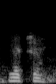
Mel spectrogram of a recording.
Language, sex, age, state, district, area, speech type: Maithili, male, 30-45, Bihar, Purnia, urban, conversation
